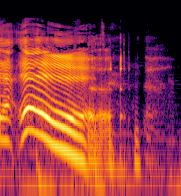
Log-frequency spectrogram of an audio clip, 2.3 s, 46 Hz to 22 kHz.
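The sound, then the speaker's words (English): One long, loud, croaky burp after a big swig of Coke C2 soda, dragging on for most of a second and sliding lower in pitch, followed by a few faint, brief mouth noises. “Burp, burp, burp, burp. God damn, dude. I took a big swig.”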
